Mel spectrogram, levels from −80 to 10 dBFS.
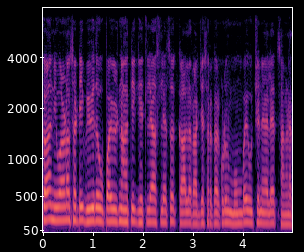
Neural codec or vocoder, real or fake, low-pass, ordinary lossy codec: none; real; 7.2 kHz; Opus, 24 kbps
